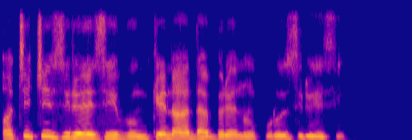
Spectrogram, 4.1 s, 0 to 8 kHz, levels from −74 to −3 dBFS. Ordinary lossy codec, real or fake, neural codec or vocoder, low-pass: none; fake; codec, 24 kHz, 6 kbps, HILCodec; 7.2 kHz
